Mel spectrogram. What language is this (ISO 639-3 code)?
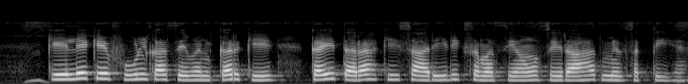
hin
